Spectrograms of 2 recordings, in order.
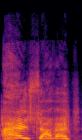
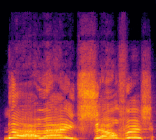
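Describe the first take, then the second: First: High, softened mock yell; small-volume imitation of an outburst; imitating a yell. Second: High, stretched mock yell; exaggerated high-pitched outburst; imitating an angry yell. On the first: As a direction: squeal it high but held back. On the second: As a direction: yell it high and drawn out, mimicking him. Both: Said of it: "you yelling at me".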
